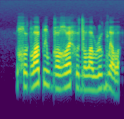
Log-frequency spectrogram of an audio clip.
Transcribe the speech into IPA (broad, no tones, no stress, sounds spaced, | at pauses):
χʷ ɛ ɡ lˠ ɛ p i w ɡ ɔ ʁʷ ɛ h u d u lˠ e w ɭ u ɡ w e lˠ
